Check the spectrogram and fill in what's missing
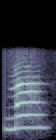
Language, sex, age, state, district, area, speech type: Bengali, female, 45-60, West Bengal, Birbhum, urban, conversation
